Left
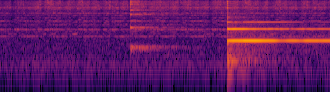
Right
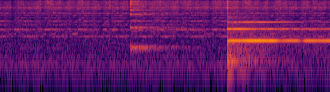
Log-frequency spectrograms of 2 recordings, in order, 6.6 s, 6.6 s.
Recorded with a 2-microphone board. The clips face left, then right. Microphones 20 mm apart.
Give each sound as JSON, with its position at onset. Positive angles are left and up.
{"t": 2.6, "sound": "dishes clattering", "side_deg": 15, "distance_m": 1.4}
{"t": 4.5, "sound": "a guitar", "side_deg": 35, "distance_m": 1.0}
